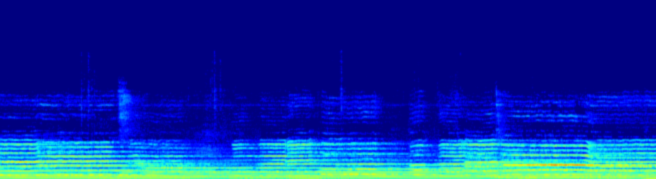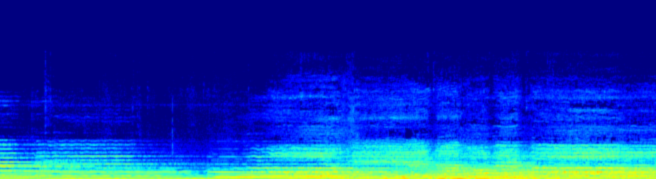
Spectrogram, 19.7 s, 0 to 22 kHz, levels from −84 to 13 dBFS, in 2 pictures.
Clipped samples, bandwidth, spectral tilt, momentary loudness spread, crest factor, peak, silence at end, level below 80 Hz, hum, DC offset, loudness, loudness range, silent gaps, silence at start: under 0.1%; 12.5 kHz; -6.5 dB/octave; 11 LU; 16 dB; -6 dBFS; 0 s; -38 dBFS; none; under 0.1%; -21 LUFS; 9 LU; none; 0 s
